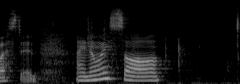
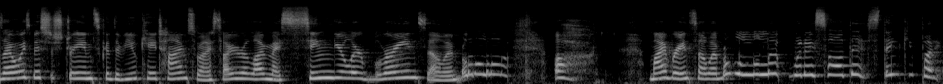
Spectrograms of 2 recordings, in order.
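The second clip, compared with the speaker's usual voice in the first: much higher, louder chirpy read; excited fan voice; 8 semitones higher, 5 dB louder than usual. Pretend. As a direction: read the chat like a giddy fan. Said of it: "It says".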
